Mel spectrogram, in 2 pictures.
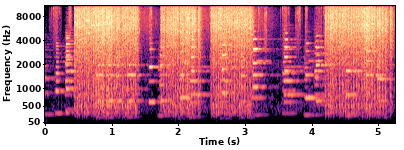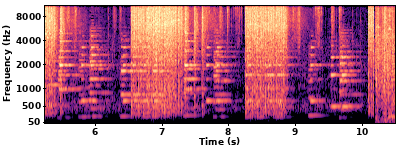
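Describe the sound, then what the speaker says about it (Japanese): Automatic gunfire in the survival game Rust, fired in long rapid bursts separated by short pauses, loud and close, with sharp metallic ringing layered over the shots. "打ち切るだけ打ち切りましょう"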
